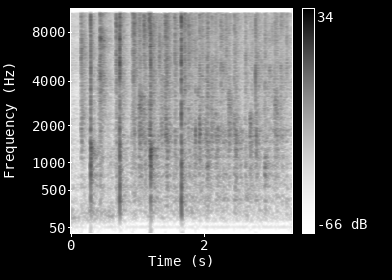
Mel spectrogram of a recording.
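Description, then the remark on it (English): A crowd applauds Richard Bush and Alan Romberg, architects of strategy towards Taiwan, with steady, dense clapping, a few sharper claps popping out early on, holding at moderate volume for a few seconds without any talking. “I think that there are two in particular who stand out and deserve a round of applause today.”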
